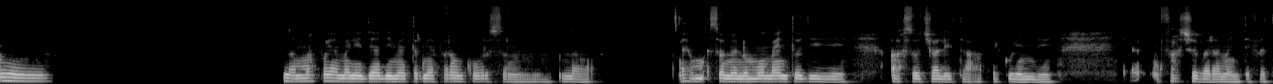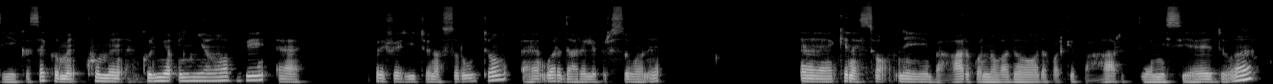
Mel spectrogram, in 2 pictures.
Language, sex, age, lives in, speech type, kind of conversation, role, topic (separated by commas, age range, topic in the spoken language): Italian, female, 50-54, Italy, conversation, unstructured, none, Come scegli i tuoi hobby per arricchire la tua vita?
